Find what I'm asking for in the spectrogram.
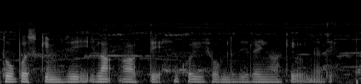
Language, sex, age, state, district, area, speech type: Manipuri, male, 30-45, Manipur, Chandel, rural, spontaneous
